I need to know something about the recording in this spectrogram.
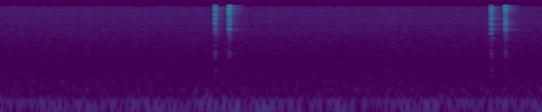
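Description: Two quick double clicks about two seconds apart, the second near the end, over a faint low hum of room tone.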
